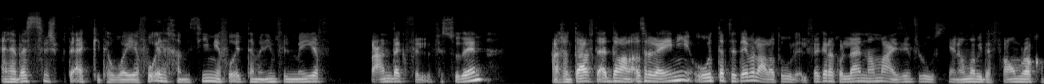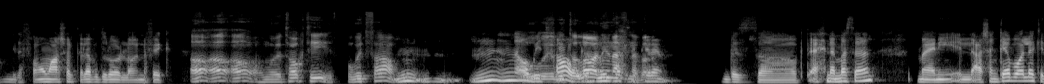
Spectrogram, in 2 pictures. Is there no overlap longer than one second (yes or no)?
no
